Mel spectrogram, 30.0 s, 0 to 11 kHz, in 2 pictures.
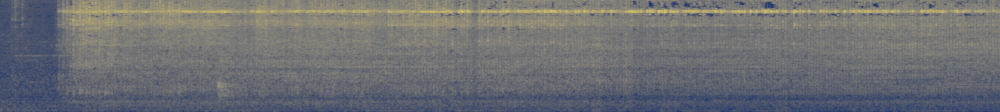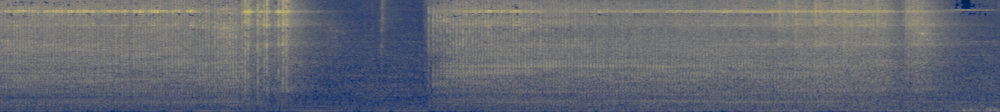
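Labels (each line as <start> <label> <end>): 0.9 A continuous drilling sound. 19.4
21.3 A continuous drilling sound. 30.0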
